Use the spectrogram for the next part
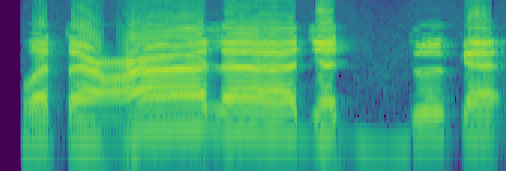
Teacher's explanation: لا کے اوپر مد اصلی ہے، کھڑی زبر، ایک الف کے برابر کھینچ کر پڑھیں گے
